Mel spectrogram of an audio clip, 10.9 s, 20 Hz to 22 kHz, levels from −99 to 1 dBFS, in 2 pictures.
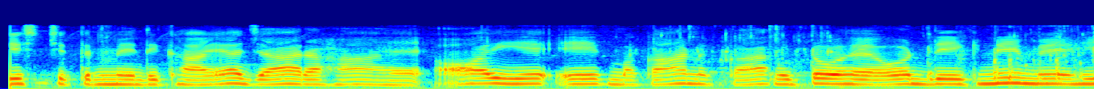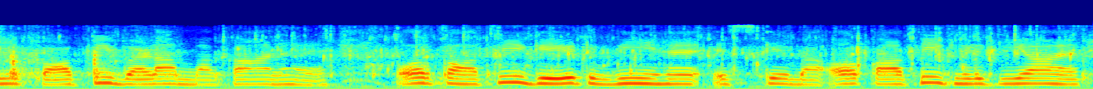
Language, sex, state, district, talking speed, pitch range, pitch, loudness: Hindi, male, Uttar Pradesh, Jalaun, 180 wpm, 180-200 Hz, 190 Hz, -24 LUFS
